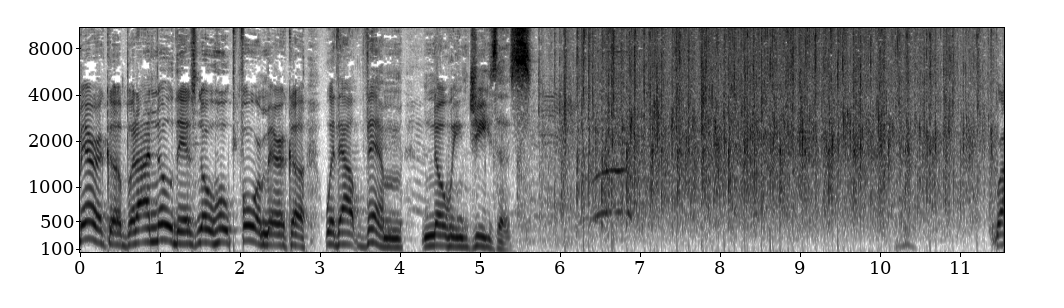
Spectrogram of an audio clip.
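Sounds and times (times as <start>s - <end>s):
speech: 0.0s - 6.1s
large audience clapping: 5.7s - 11.5s.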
